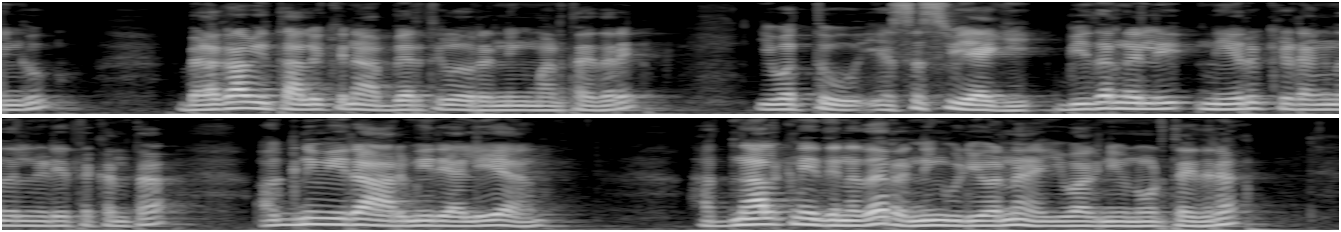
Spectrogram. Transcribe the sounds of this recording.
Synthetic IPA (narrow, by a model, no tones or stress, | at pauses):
iŋɡu | bɛɭɐɡaːʋit̪aːluːkinɐːbʱjɐɾt̪iɡɐɭuɾɐnːiŋɡmaːɖt̪aːjd̪aːɾe̞ | iʋɐt̪ːuesesʋiaːɡibiːd̪ɐɾnɐlːine̞ːɾukiːɽaŋɡɐɳɐd̪ɐlːinɐɽɛjɐt̪ɐkːɐnt̪ʰɐ | ɐɡniʋiːɾɐaːɾmiːɾjaːlijɐ | hɐd̪naːlɐkɐneːd̪inɐd̪ɐɾɐnːiŋɡʋiːɽijoʋɐnːɐiːʋaːɡɐniːʋunoːɖt̪aːjd̪iːɾa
